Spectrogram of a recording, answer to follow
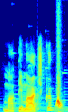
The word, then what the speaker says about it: matemática: nas palavras médico, hóspede, matemática, árbitro, clínico e hipopótamo. Percebam que nessas palavras nós pronunciamos a antepenúltima sílaba com mais intensidade, pois nós falamos da seguinte maneira. Médico, hóspede, matemática, árbitro, clínico, hipopótamo.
